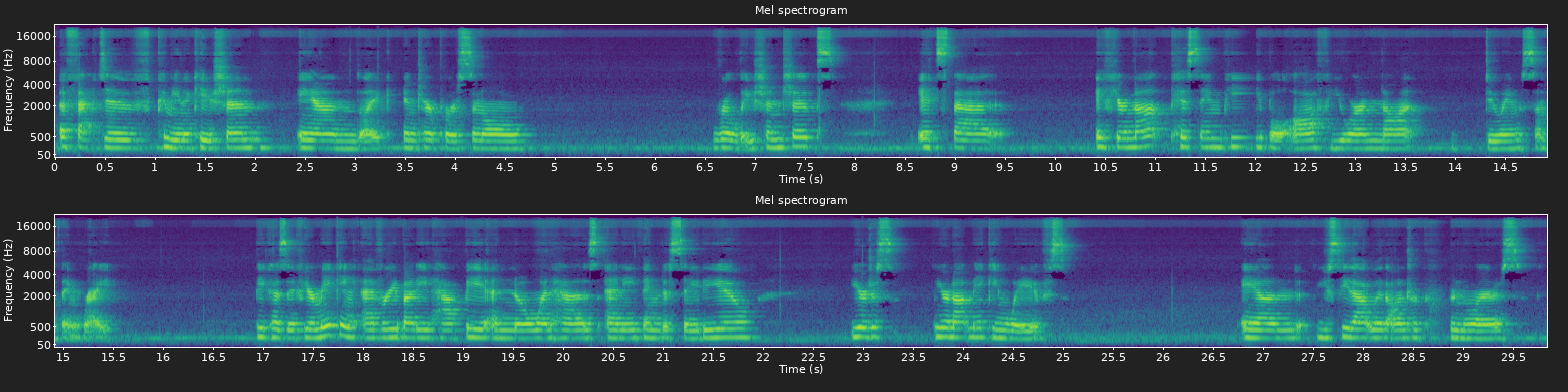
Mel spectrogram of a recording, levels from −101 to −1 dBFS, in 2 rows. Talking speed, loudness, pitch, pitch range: 90 wpm, -20 LUFS, 205 Hz, 200-220 Hz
